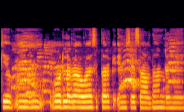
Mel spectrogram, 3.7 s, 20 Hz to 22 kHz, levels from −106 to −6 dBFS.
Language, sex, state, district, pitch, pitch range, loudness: Hindi, female, Bihar, Araria, 200 Hz, 190-205 Hz, -15 LUFS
